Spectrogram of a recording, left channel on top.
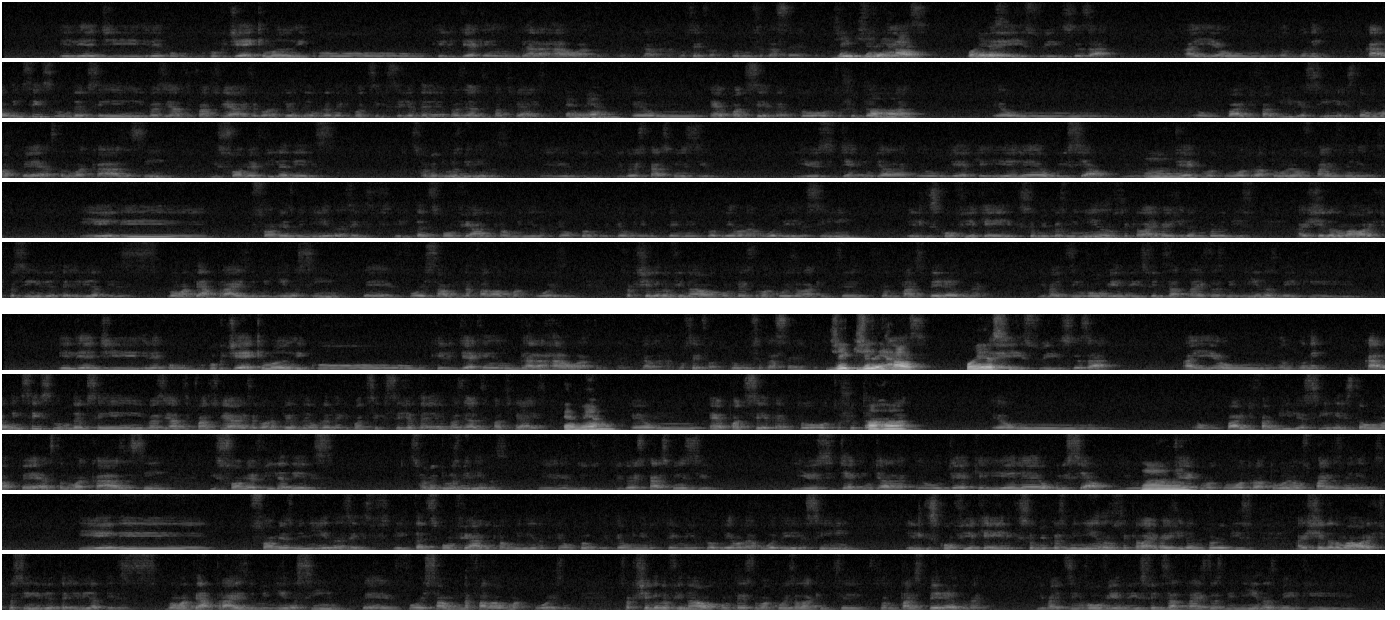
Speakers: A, on the right; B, on the right.
A: ele é de. Ele é com o Hugh Jackman e com aquele Jack and Galahad, lá, tá- é, Galahad, não sei se a pronúncia tá certa.
B: Jake Gyllenhaal?
A: Você conhece?
B: Conheço?
A: É isso, isso, exato. Aí é um. Eu, eu nem, cara, eu nem sei se não deve ser baseado em fatos reais. Agora, pe- lembrando aqui, pode ser que seja até baseado em fatos reais.
B: É mesmo?
A: É um. É, pode ser, tá? Tô, tô chutando,
B: Aham.
A: tá? É um. É um pai de família, assim. Eles estão numa festa, numa casa, assim. E some a filha deles. Some duas meninas. De, de, de dois caras conhecidos. E esse Jack, and Jill- o Jack aí, ele é o policial. E o Hugh
B: Hum.
A: Jackman com outro ator é os pais das meninas. E ele some as meninas, ele, ele tá desconfiado que é um menino que tem um, pro- tem um menino que tem meio problema na rua dele, assim. Ele desconfia que é ele que sumiu com as meninas, não sei o que lá, e vai girando em torno disso. Aí chega numa hora que, tipo assim, ele, até- ele- eles vão até atrás do menino, assim, é, forçar o menino a falar alguma coisa. Só que chega no final, acontece uma coisa lá que você, você não tava esperando, né? E vai desenvolvendo isso, eles atrás das meninas, meio que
